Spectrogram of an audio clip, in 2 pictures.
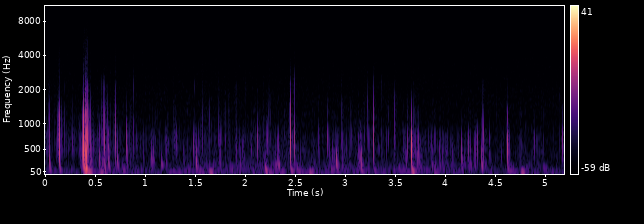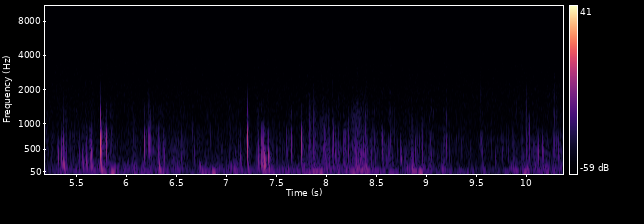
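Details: Adult's quiet abdomen on a day of a smoothie breakfast and salad, with little hunger growling: soft, frequent gurgles, pops and brief low rumbles, ordinary bowel sounds of a gently active gut.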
